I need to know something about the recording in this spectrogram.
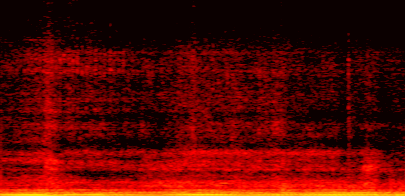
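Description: A low, steady rumble with a hum, loudest in the first second and then holding level, in the manner of a motor or vehicle engine running.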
